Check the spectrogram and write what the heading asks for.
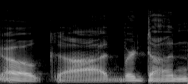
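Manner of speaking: low, deflated acted groan of defeat; mock resignation; acted dismay. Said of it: "And it's just like".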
